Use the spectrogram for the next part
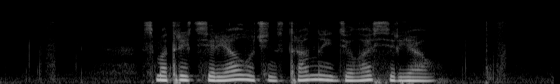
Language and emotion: Russian, neutral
